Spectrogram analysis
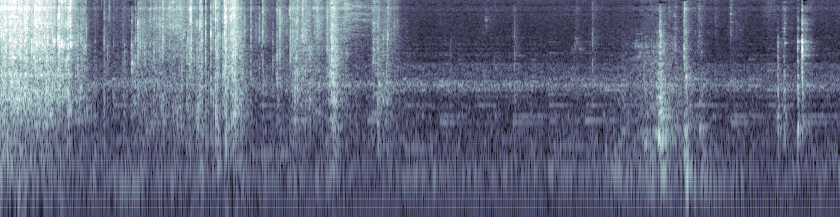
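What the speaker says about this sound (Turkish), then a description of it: "Makarnalarımızı kaynamakta olan tuz içine döküyoruz" Dry pasta poured into a pot of boiling salted water in a home kitchen, a dense rattling clatter at first, then scattered clicks and taps over a low bubbling hiss.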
